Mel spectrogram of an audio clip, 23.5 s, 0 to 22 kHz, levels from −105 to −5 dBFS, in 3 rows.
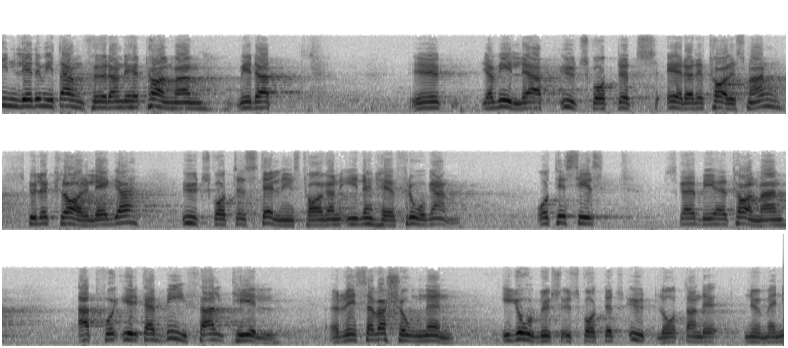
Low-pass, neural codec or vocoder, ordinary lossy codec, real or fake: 7.2 kHz; none; none; real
